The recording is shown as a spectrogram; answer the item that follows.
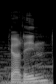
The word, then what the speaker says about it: Garin: Garin has an accent on the I, which is why in this case the second syllable is stressed.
